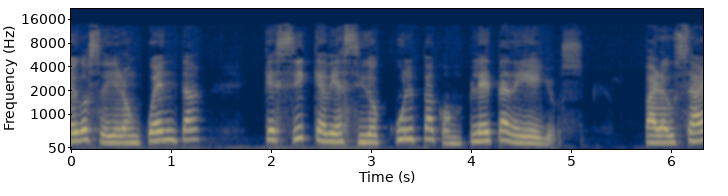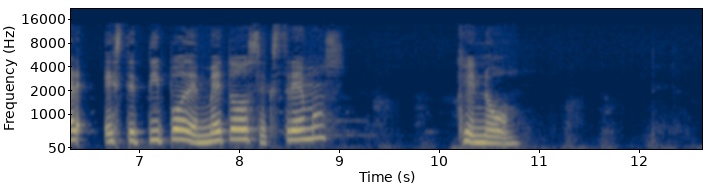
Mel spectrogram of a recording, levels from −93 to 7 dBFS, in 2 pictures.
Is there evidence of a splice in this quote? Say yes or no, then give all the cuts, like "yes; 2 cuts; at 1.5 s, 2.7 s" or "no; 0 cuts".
yes; 1 cut; at 6.6 s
